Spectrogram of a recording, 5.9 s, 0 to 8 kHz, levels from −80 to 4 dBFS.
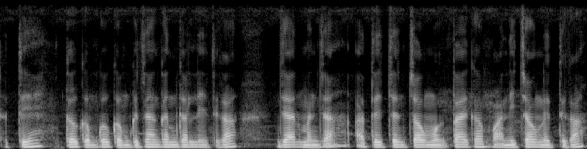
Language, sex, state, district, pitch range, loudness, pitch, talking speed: Wancho, male, Arunachal Pradesh, Longding, 120-135 Hz, -14 LUFS, 125 Hz, 145 wpm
